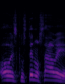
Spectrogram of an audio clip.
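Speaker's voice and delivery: high Spanish call-out. Retelling a plant seller at a flea market: imitating someone yelling in spanish. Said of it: "fucking yelling in Spanish".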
